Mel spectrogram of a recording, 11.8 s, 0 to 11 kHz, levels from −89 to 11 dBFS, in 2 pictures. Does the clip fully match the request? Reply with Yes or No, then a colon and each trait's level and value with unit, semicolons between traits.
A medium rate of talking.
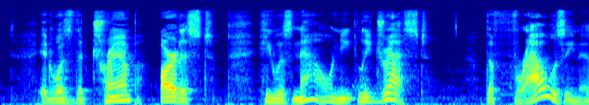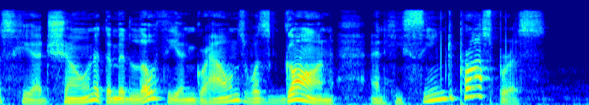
No: slow, 125 wpm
